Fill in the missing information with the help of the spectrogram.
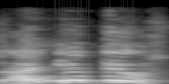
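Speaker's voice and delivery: high, loud mock dismay for the child. Shown as a demonstration. Grandma showing the child how to exclaim, high and loud. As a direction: cry it out high like a game.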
